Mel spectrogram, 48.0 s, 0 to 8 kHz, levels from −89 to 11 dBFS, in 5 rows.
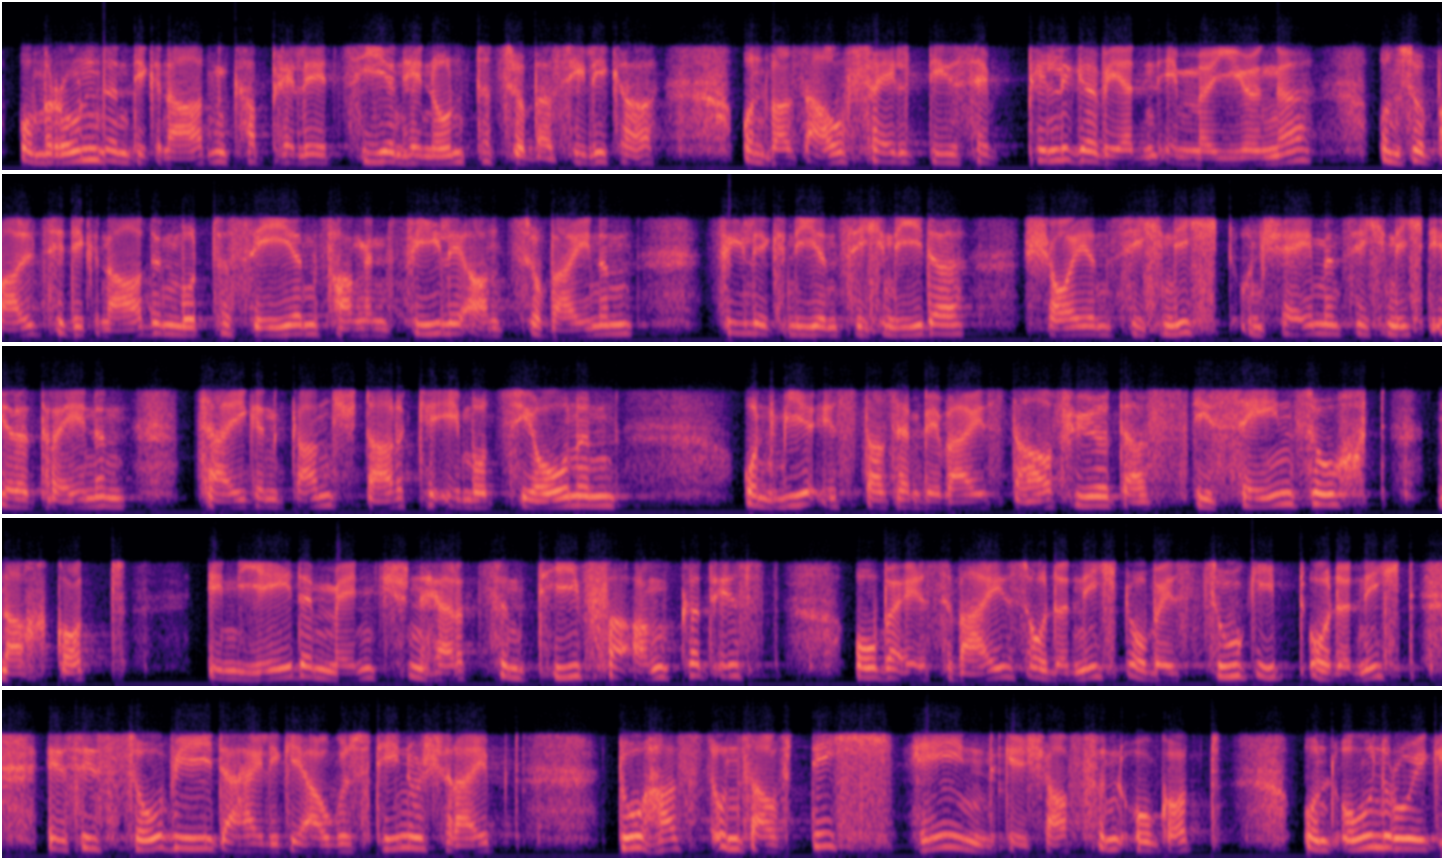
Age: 60-79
